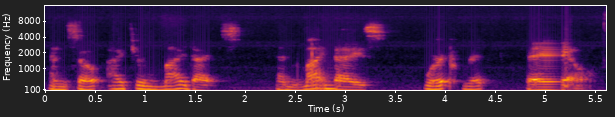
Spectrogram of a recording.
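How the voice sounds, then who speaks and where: A man on a podcast, telling a tabletop game story slowly with many pauses and fillers. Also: mid-range voice, a little mellow, breathy edge. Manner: slow, halting with many fillers. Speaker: podcast guest, game master. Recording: dull lo-fi sound.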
